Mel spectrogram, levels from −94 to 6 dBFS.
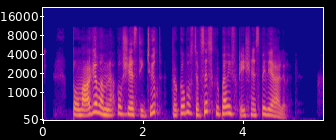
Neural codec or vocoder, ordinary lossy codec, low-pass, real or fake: codec, 16 kHz in and 24 kHz out, 0.4 kbps, LongCat-Audio-Codec, four codebook decoder; none; 10.8 kHz; fake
